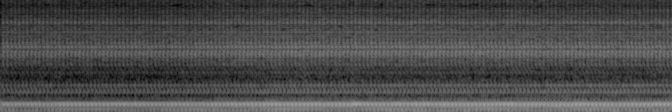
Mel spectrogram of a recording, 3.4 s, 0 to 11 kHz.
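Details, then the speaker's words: Philips GC9682 steam iron with no steam output: steady buzzing pump hum with a faint rapid pulse while no water is drawn from the tank; the failed water pump was replaced along with the water valve. "La pompe à eau ne peut pas pomper l'eau du réservoir d'eau."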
